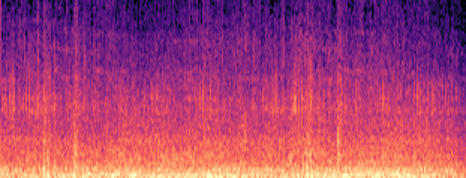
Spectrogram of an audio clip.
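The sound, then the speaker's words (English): An oncoming bamboo train on the Bamboo Railroad rumbles along the rails, a loud, steady engine drone and clatter that fills the whole stretch, with a few faint clicks and knocks over it and no voices. “when suddenly I encounter an oncoming train.”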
